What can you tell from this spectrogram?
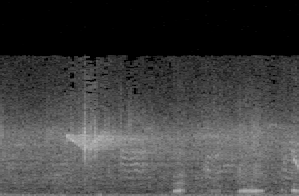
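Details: Wild baby monkey at Angkor Wat, Cambodia, angry that its mother will not give milk, staying on her back and making a sorrowful sound: three short mid-pitched squeaks close together near the end, a faint high whistle earlier, low background rumble.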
